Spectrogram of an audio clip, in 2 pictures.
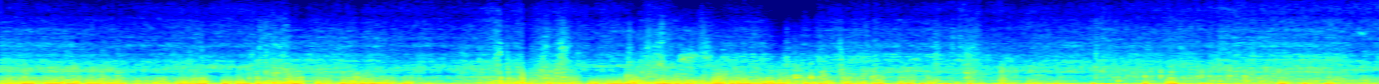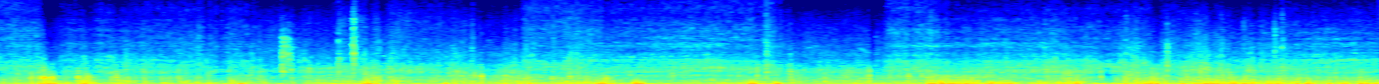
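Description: Bike tyres roll and crunch over a dirt trail.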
